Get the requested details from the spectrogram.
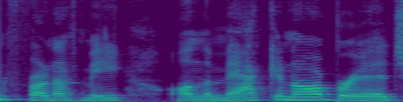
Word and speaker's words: Mackinac: The Mackinac Bridge sounded like a hick from Georgia. But she told me to pronounce it Mackinac.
